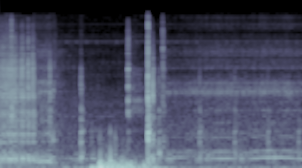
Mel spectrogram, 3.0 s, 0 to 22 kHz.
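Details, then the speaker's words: AVC hydraulic bearing CPU cooling fan, before oiling: quick dry rattle then a low hum as it spins down; play in the bearings, rattles intermittently; fixed with 3-in-1 oil. "sure can feel the play in the bearings and it only rattles at certain times but it rattled all morning this morning"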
